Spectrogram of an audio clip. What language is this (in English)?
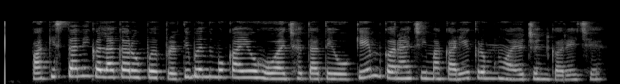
Gujarati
